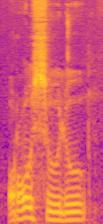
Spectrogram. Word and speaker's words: rusulu: So the word rusulu, okay, we must pronounce the ra strong here. We're going to say ru, we're not going to say ru. Rusulu.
